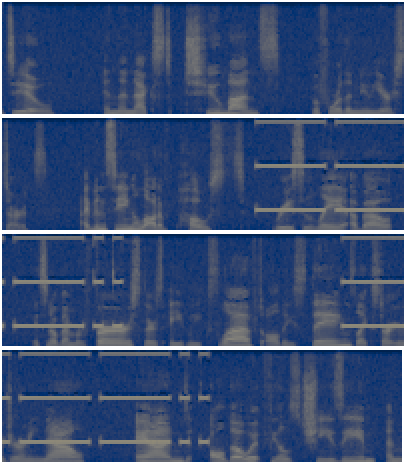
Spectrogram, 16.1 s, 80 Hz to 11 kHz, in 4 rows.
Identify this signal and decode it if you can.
Beep code, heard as beeps from a small speaker, played twice, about 2100 Hz, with speech in English. 3 long, 2 short.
